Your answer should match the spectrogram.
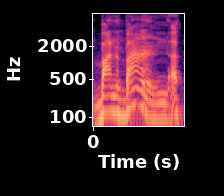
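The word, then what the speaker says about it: Van Van: Banban. What's the name? V, they pronounce something between V and B. Closer B. Los Banban.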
